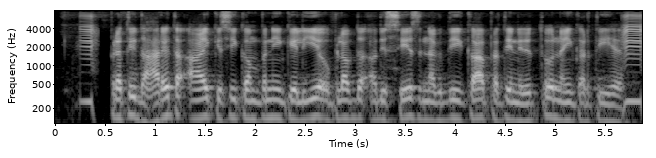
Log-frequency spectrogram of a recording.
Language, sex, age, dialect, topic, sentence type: Hindi, male, 25-30, Kanauji Braj Bhasha, banking, statement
